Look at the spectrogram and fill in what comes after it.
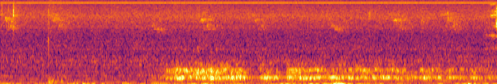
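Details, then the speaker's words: Coarse cavernous (gurgling, large-bubble) crackles, like blowing through a thin straw into water, with a resonant quality; such patients have a history suggesting possible tuberculosis with cavities. "es más o menos ese ruido el ruido que se genera cuando soplamos con una pajilla delgada dentro de un vaso de agua vamos a escuchar estos sectores cavernosos o gorgoteo o de grandes burbujas"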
